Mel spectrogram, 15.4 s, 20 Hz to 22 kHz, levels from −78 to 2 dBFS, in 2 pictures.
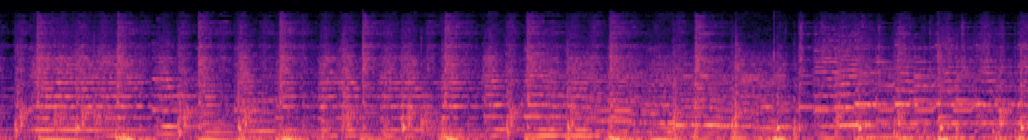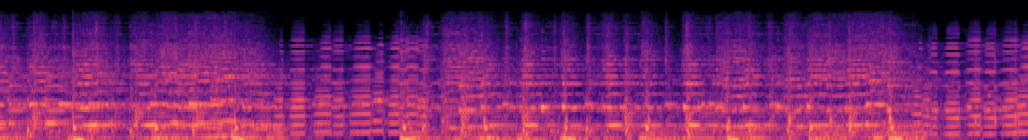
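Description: No technical faults are audible.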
